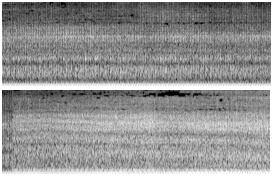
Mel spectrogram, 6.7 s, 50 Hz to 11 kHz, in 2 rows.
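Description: A 2024 Sonalika DI 745 tractor engine runs steadily under load in a field, a loud, close, droning hum that deepens and grows heavier partway through, with no talk.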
